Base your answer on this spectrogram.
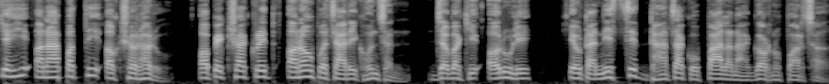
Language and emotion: Nepali, neutral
